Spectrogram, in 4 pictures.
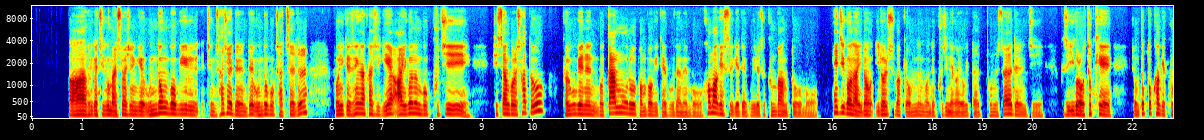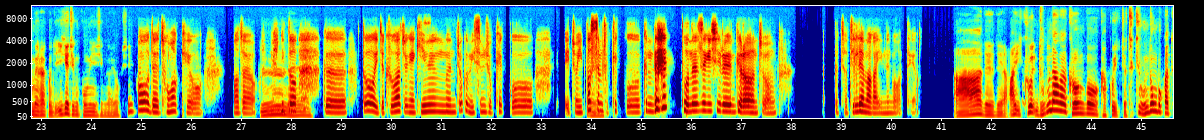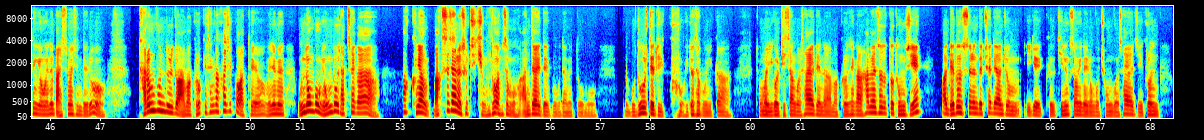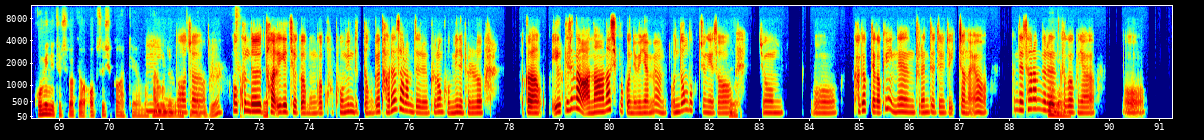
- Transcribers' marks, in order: tapping; laughing while speaking: "괜히"; laughing while speaking: "근데"; laughing while speaking: "운동하면서"; laughing while speaking: "있고"; teeth sucking; other background noise
- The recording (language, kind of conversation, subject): Korean, advice, 예산이 한정된 상황에서 어떻게 하면 좋은 선택을 할 수 있을까요?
